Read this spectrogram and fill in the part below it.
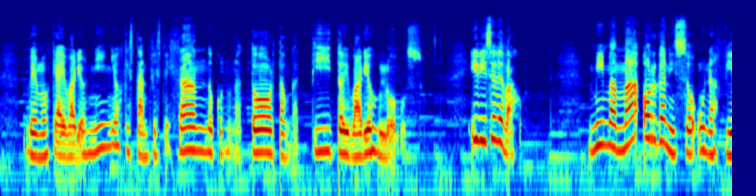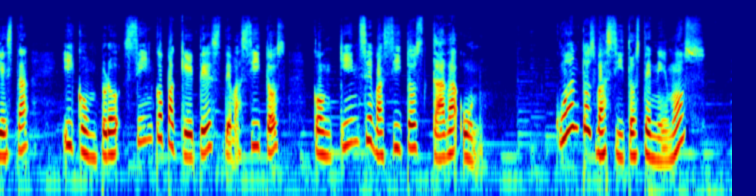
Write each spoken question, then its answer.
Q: ¿Cuántos vasitos tenemos?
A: En total tenemos 75 vasitos.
